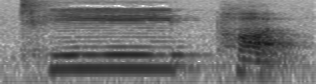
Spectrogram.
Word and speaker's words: teapot: little teapot and pot the last t we just pause the tongue at the top teapot little teapot I'm a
